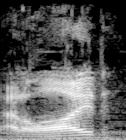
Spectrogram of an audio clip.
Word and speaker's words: Adelaide: Adelaide. It's pronounced Adelaide, thank you very much.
